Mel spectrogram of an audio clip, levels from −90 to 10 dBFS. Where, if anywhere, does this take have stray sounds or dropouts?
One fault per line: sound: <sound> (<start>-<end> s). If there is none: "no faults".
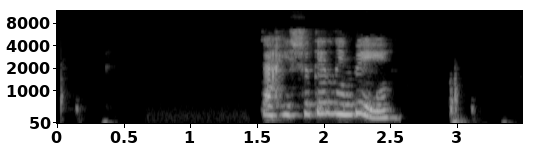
no faults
